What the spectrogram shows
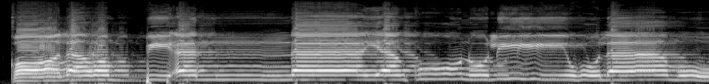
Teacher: جی اس کی تجوید دیکھیے گا، قال اس میں قاف موٹا ہے، لام کی بڑھ زبر ہے، لمبا ہرگز نہ کیجیے گا۔ قال، ربی کو ربے نہیں کرنا آپ نے، انا، یہاں نون مشدد ہے، اس میں غنہ کیجیے گا اور اس کو جب ہم کھینچتے ہیں لمبا کرتے ہیں کوشش کیجیے گا آواز ناک میں نہیں جائے، یعنی انا کر کے پڑھنا یہ درست نہیں ہے۔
